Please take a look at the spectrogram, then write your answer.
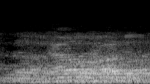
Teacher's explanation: Laqad dal sukun wajib dipantulkan di saat membunyikannya karena masuk pada hukum qalqalah. Laqad qalqalahnya qalqalah kecil, jangan ditahan, jangan baca begini laqad, salah.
